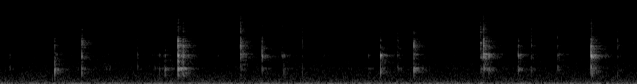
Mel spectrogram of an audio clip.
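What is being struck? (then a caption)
Lacquered wooden tray. A medium red lacquered wooden octagonal tray with Chinese characters, hollow and empty, is tapped inside and outside with fingertips, nails and metal rings. Thirteen sharp, unevenly spaced clicks sound against a quiet background, each with a light hollow tone around 750 Hz and a bright edge that dies away almost at once.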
